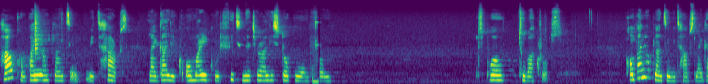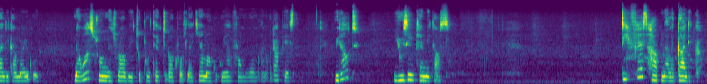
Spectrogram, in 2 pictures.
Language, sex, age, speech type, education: Nigerian Pidgin, female, 46-60, spontaneous, tertiary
